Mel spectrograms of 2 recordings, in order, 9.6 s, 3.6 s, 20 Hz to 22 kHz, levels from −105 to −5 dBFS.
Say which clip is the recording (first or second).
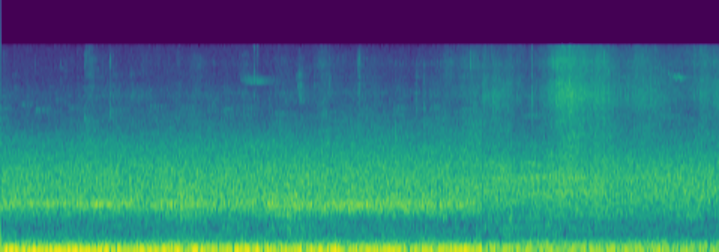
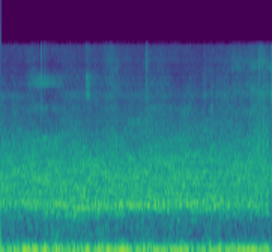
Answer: first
